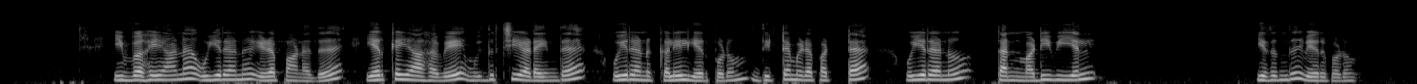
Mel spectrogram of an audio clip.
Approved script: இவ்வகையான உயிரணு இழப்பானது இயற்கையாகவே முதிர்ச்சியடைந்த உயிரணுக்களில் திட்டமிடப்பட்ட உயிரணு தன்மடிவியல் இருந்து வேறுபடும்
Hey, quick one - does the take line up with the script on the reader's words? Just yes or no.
no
